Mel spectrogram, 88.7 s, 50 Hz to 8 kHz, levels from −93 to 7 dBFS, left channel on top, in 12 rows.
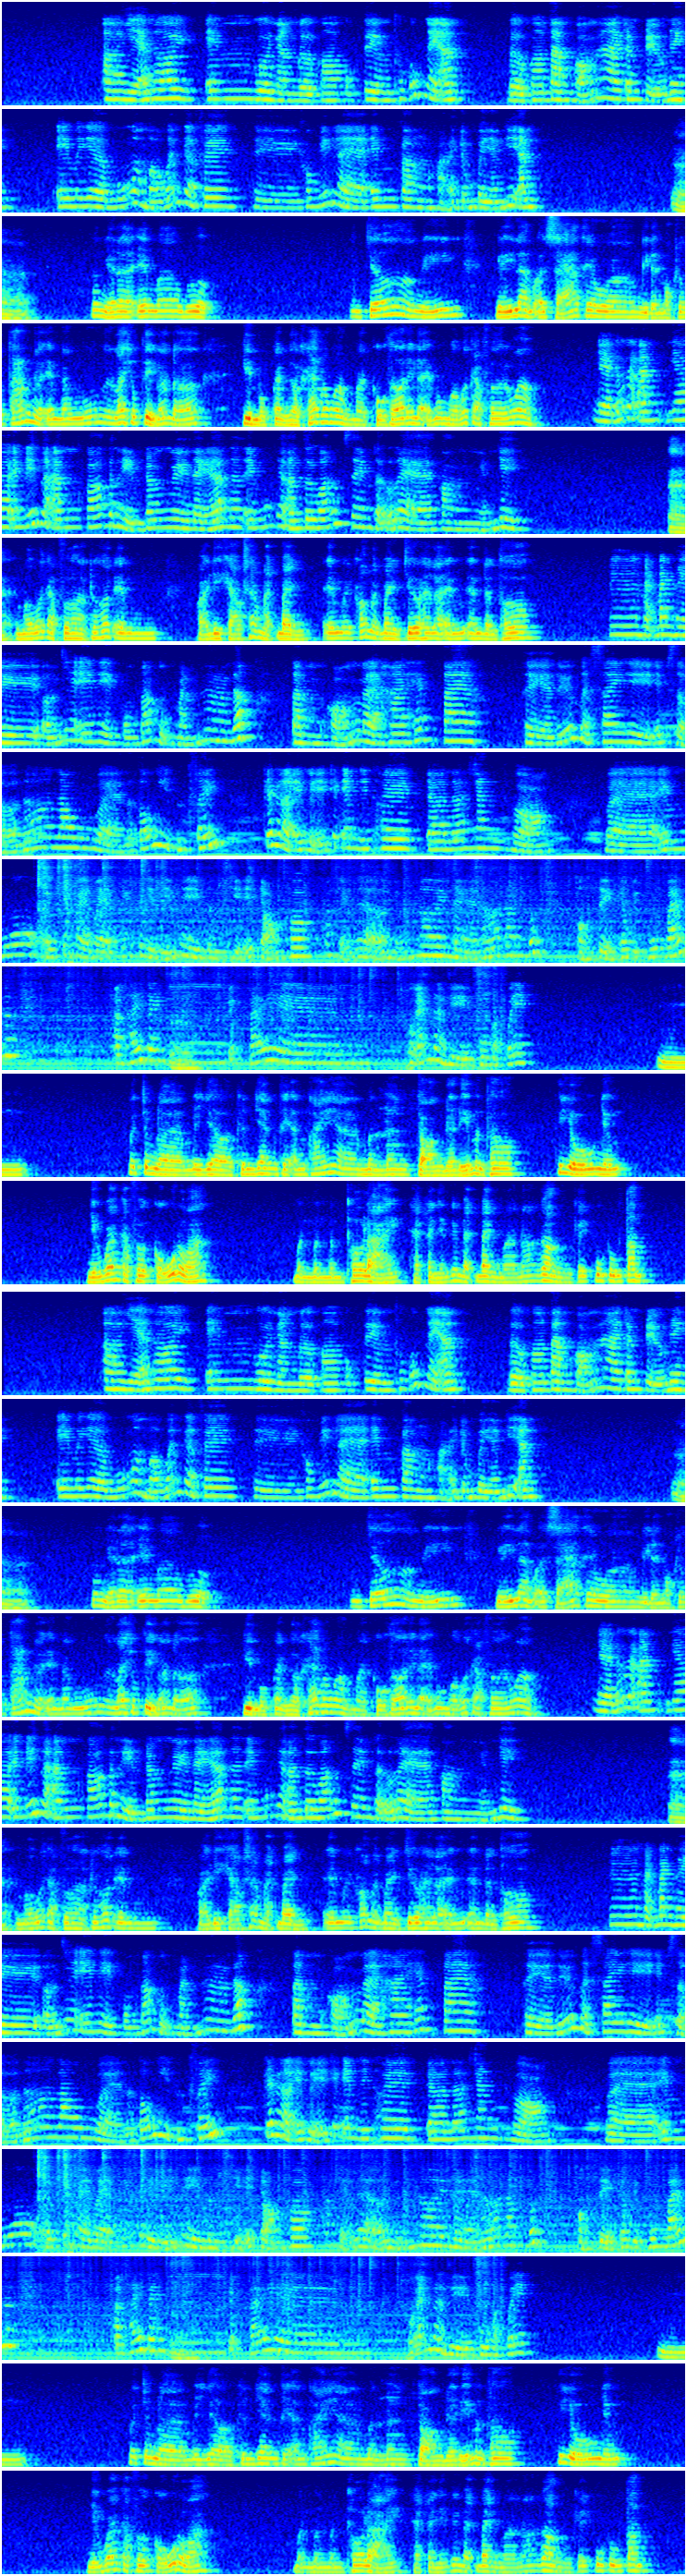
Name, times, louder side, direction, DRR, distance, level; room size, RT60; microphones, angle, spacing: voice 1, 1.1-3.6 3.9-4.9 5.5-7.4 8.0-13.2 28.5-35.2 43.5-47.2 47.5-49.5 50.0-54.1 54.6-57.7 58.2-64.9 65.3-66.7 67.7-70.5 70.8-72.2, equal, 20° left, -3 dB, 2.1 m, -36 dB
voice 2, 14.6-15.1 15.7-17.0 18.5-19.8 20.1-24.3 24.8-28.0 36.8-38.6 39.1-42.7 68.3-68.6 73.6-74.2 75.3-79.4 79.9-80.7 82.2-83.5 84.4-88.2, left 4 dB, 45° left, 4 dB, 0.3 m, -27 dB
sound 1, 50.8-58.2, equal, 80° right, 1.3 m, -50 dB
sound 2, 59.5-71.9, right 1 dB, 20° right, 0.5 m, -46 dB
5.5 x 2.6 x 2.4 m, 0.38 s
head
